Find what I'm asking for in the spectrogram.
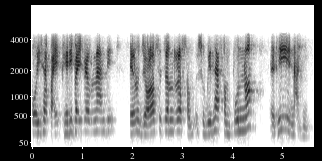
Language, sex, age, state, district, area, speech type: Odia, female, 45-60, Odisha, Balasore, rural, conversation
